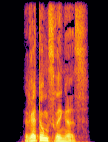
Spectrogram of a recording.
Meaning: genitive singular of Rettungsring
- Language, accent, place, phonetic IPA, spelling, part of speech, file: German, Germany, Berlin, [ˈʁɛtʊŋsˌʁɪŋəs], Rettungsringes, noun, De-Rettungsringes.ogg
